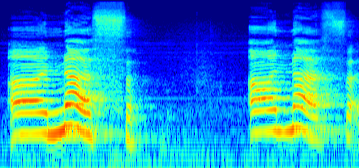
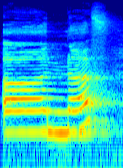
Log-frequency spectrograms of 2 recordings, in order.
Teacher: that's enough enough now why did i say uh nerf because here it is ending with a consonant and the next is a vowel so you do liaison you actually combine the sound of these two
